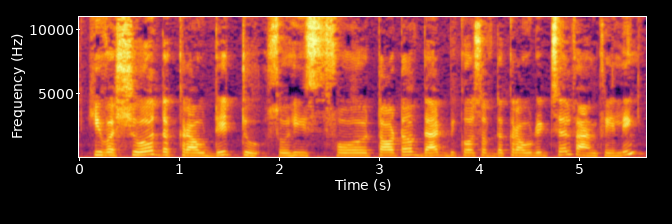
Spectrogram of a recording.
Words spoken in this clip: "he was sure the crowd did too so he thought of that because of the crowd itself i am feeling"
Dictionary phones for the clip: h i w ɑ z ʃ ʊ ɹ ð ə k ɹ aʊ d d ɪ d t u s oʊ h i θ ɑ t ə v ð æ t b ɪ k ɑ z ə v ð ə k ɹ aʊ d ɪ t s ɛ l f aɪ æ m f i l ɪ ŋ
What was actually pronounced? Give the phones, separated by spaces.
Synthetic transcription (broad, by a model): h i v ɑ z ʃ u ɹ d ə k ɹ aʊ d d ɪ d t u s oʊ h i t ɑ t ə v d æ t b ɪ k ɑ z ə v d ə k ɹ aʊ d ɪ t s ɛ l f aɪ m f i l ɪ ŋ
